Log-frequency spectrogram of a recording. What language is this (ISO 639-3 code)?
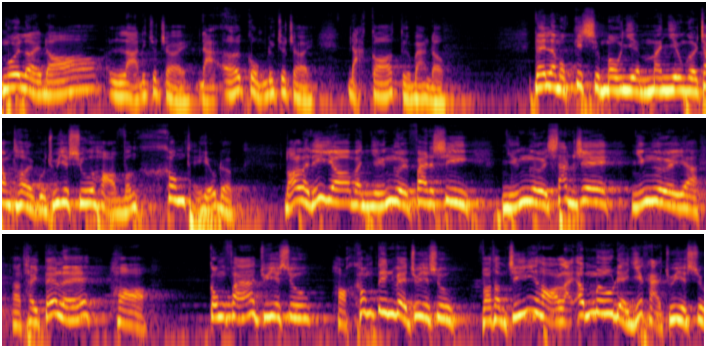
vie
